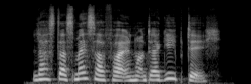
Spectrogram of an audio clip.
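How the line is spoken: Called out. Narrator (German): rief Alinas Freundin

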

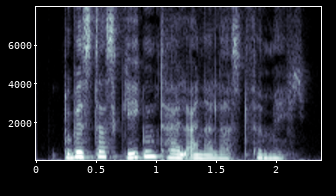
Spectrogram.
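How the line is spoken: Quiet reassurance. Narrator (German): versicherte Aschne leise

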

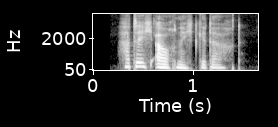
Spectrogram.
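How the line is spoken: Plain. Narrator (German): sagte Mara

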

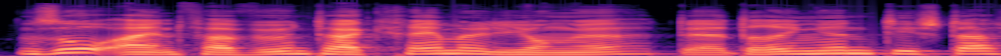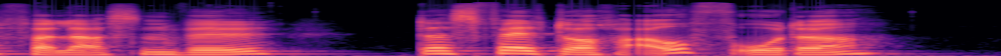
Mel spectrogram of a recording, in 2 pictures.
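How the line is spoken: Almost friendly snort. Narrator (German): Hiraya schnaubte, aber es klang ausnahmsweise nicht spöttisch, sondern fast freundlich

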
